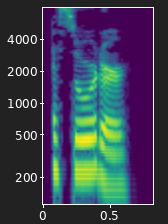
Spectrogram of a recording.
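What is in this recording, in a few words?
"assorter", British English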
